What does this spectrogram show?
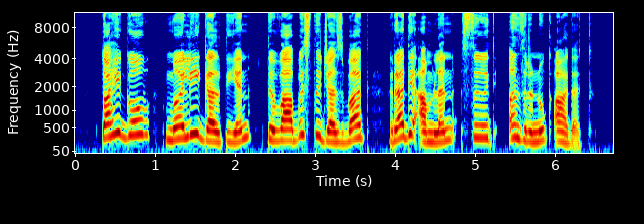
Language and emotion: Kashmiri, neutral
